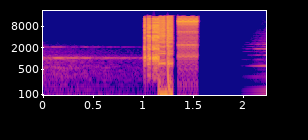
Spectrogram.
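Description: The tail of the intro music fades out, then about a second in a camera shutter sound effect: two quick, loud clicks in close succession, the first with a low thump.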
